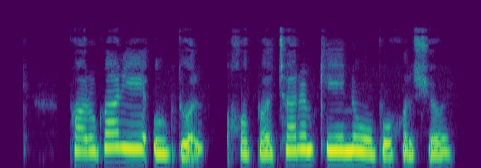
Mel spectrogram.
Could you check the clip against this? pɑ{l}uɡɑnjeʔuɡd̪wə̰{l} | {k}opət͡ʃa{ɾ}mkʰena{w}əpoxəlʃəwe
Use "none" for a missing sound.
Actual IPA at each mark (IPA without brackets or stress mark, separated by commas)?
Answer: ɾ, l, x, ɾ, w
